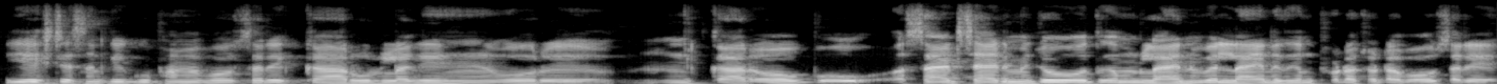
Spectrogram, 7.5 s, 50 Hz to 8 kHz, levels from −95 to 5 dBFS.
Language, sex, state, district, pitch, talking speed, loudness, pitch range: Hindi, male, Bihar, Jamui, 140 Hz, 215 wpm, -17 LUFS, 135-150 Hz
